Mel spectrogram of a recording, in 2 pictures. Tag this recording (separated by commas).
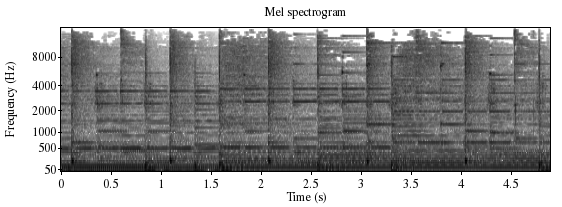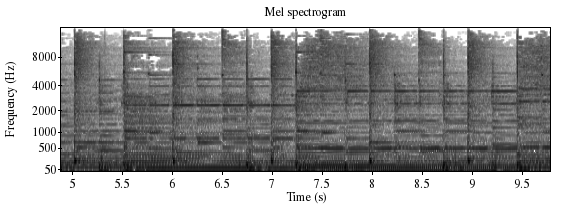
Music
